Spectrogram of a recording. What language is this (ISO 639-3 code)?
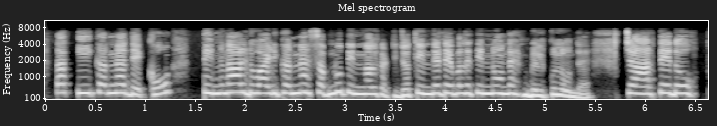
pan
